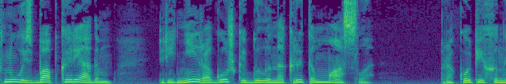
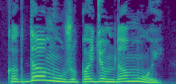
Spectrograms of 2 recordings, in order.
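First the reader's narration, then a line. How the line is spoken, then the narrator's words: Whining. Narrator (Russian): Снова заскулил Бобка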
